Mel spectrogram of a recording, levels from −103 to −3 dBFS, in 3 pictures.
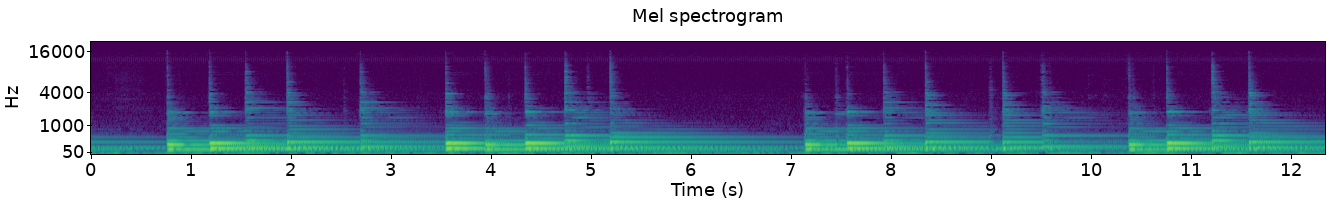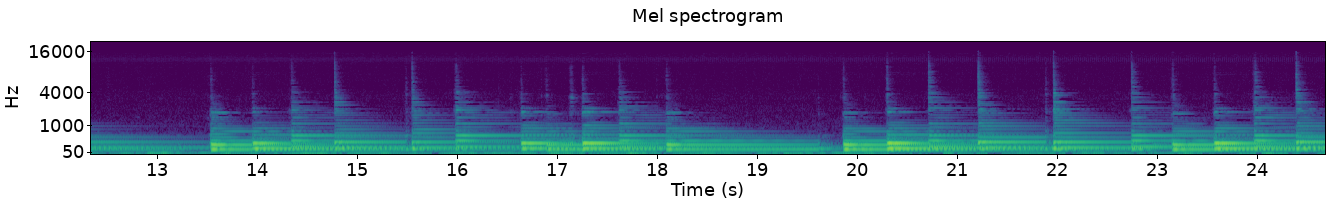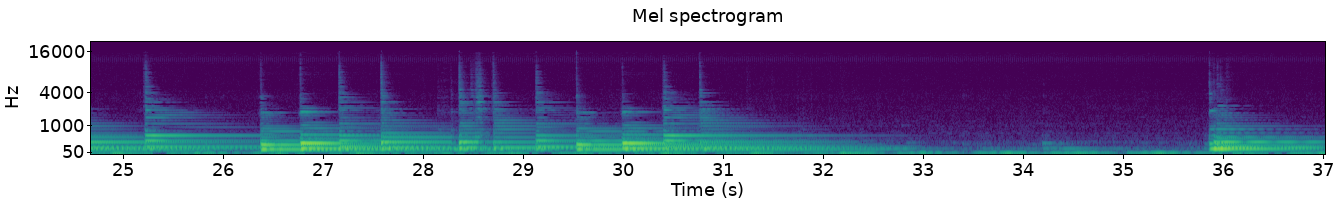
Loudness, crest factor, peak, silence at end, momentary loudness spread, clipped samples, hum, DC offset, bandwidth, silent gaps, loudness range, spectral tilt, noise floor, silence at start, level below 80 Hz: -34 LUFS; 18 dB; -16 dBFS; 0 s; 18 LU; under 0.1%; none; under 0.1%; 8 kHz; none; 5 LU; -10 dB/octave; -58 dBFS; 0 s; -52 dBFS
